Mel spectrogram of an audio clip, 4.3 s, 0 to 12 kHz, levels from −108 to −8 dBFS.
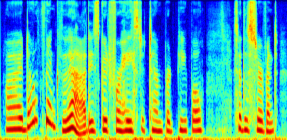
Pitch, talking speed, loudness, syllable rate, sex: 255 Hz, 180 wpm, -17 LUFS, 5.0 syllables/s, female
